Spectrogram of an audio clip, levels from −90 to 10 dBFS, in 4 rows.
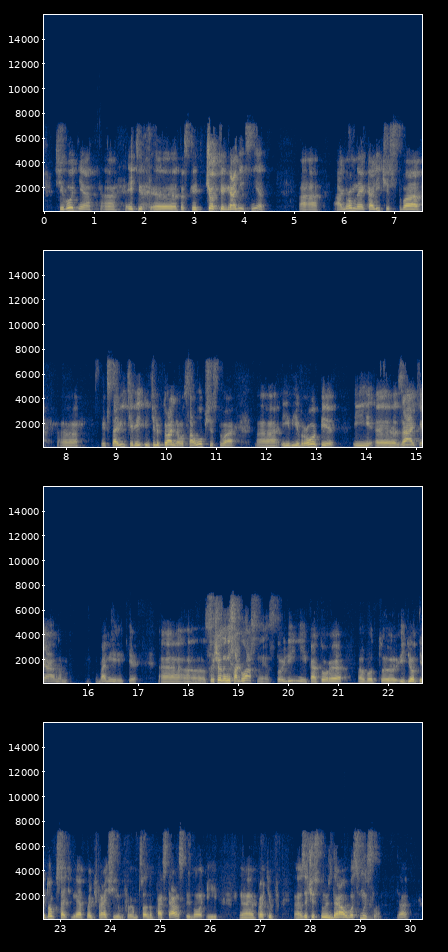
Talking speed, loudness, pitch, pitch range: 85 wpm, -23 LUFS, 130 Hz, 115-145 Hz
